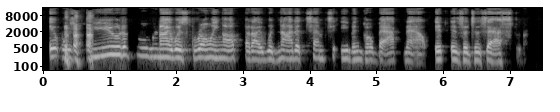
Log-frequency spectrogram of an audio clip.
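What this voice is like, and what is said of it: Bronx accent. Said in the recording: “with that accent, of course, we know you're from, is it Long Island? Is that a Long Island accent? ... No, it is a Bronx accent where I grew up.”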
